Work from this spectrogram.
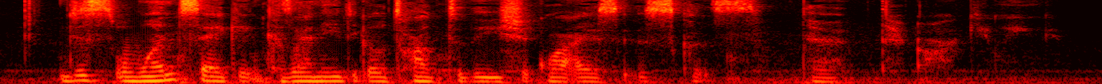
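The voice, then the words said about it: Whispering. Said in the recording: “don't ask why I'm whispering. I'm whispering because I can. I'm whispering because I will. I'm whispering because I like to hear myself whisper.”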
